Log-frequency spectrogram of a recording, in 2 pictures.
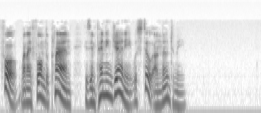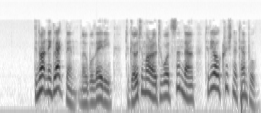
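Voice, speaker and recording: A man's voice: a little high, slightly rough, no echo, muffled recording. A man voicing a reformed male bandit in a storybook, speaking earnestly, formally and with emphasis to a noble lady. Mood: courteous urging.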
